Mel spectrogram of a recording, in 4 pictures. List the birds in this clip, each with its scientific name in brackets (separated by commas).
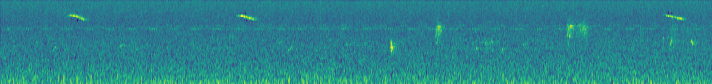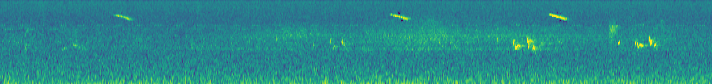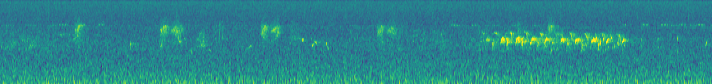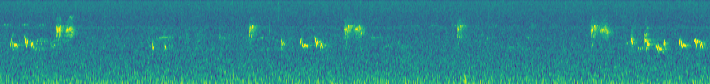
White-bellied Go-away-bird (Corythaixoides leucogaster), Common Bulbul (Pycnonotus barbatus), African Paradise-Flycatcher (Terpsiphone viridis)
